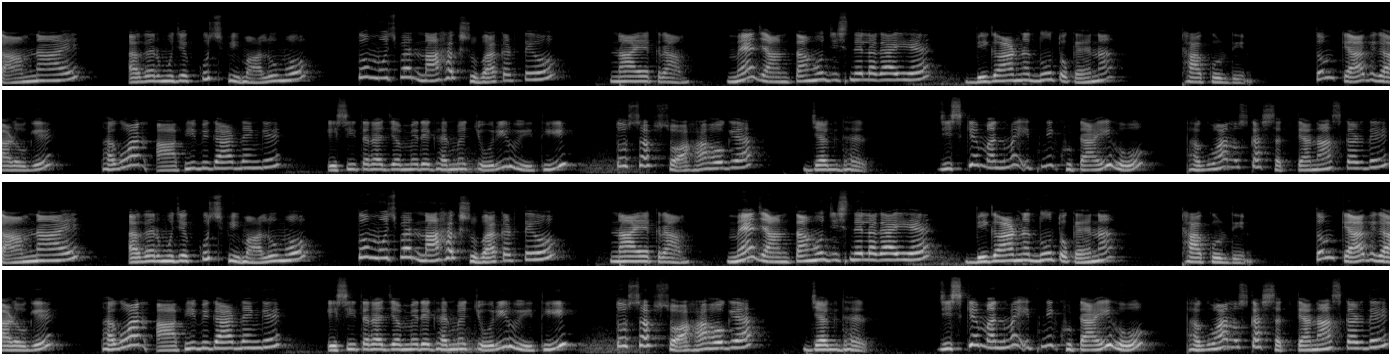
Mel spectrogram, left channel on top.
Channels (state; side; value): quieter; left; 4.8 dB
